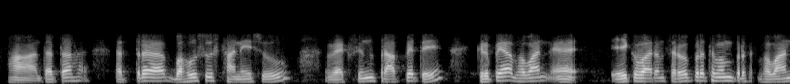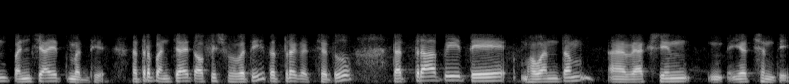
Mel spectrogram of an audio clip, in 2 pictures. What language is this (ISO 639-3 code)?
san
